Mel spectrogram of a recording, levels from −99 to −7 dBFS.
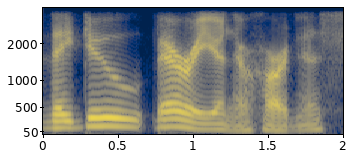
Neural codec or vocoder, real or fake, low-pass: codec, 16 kHz, about 1 kbps, DyCAST, with the encoder's durations; fake; 3.6 kHz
